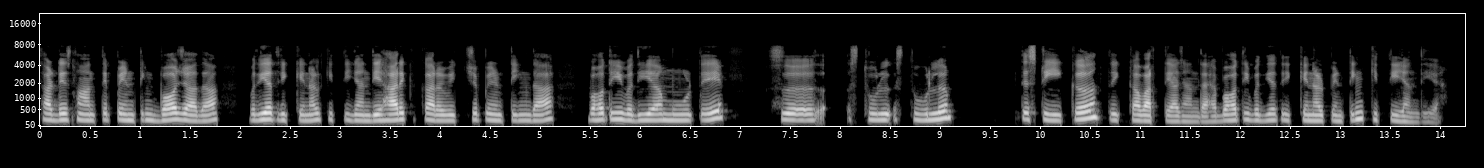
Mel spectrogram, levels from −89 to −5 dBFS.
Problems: background sounds at intervals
